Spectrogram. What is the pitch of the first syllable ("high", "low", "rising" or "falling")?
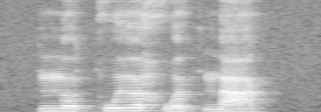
low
